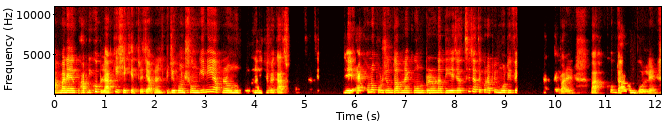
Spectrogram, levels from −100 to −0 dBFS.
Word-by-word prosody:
মানে 235 +1 +7 0.3
আপনি 235 +1 0
খুব 320 - +2
লাকি 195 +6 +3
সেক্ষেত্রে 195 -5 -2
যে - - 0
আপনার 195 +2 0 0.3
জীবনসঙ্গিনী 235 +3 +3 0.2
আপনার 240 -4 0
অনুপ্রেরণা 215 0 0
হিসেবে 215 0 -5
কাজ 190 0 +2 0.2
করছে 195 +1 -35 0.2
জি, - - -9 0.5
জি 230 - +5 0.2
এখনো 265 +5 -3
পর্যন্ত 245 -1 -1
আপনাকে 230 0 -1
অনুপ্রেরণা 230 +1 +1
দিয়ে 225 0 +5
যাচ্ছে 220 +3 -2
যাতে 295 -2 -3
করে 265 -1 -3
আপনি 260 +1 -6
মোটিভেট 230 +2 0 0.5
থাকতে - - -11
পারেন। 150 -1 -4 0.4
বাহ! - - -1 0.2
খুব 265 -3 -8
দারুন 200 +3 0
বললেন। 175 -4 -3
225 Hz, 155 wpm, -19 LUFS, 205-240 Hz, 0.5 s, মানে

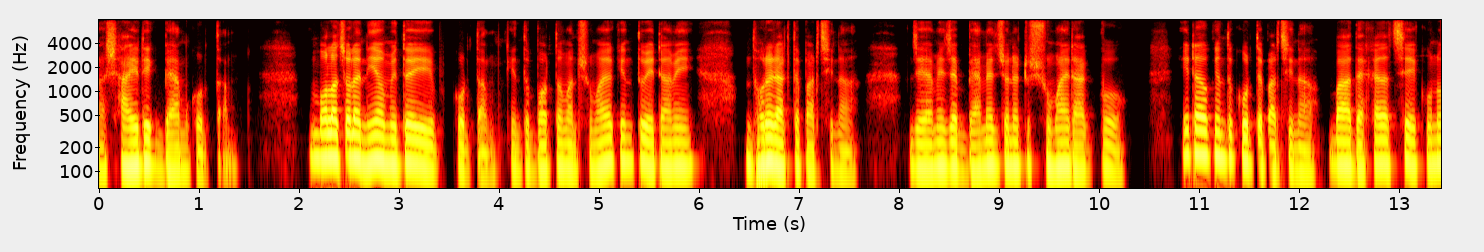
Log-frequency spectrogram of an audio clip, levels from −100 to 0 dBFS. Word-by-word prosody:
শারীরিক 120 0 +3
ব্যায়াম 100 0 -1
করতাম, 120 - -9 0.9
বলা 150 0 +7
চলে 150 -1 +6
নিয়মিতই 130 -2 +4 0.3
করতাম। 90 -3 -5 0.2
কিন্তু 105 0 -6
বর্তমান 110 0 -2
সময়েও 120 +4 0
কিন্তু 130 0 -2
এটা 120 +1 -3
আমি 120 0 +1 0.7
ধরে 125 +2 +6
রাখতে 115 +1 -1
পারছি 100 - -6
না। 90 - -6 0.7
যে, 110 - +1
আমি 115 +2 0
যে 115 - +4
ব্যায়ামের 110 +2 0
জন্য 120 -1 0
একটু 125 - -8
সময় 115 0 +1
রাখবো, 105 +2 -5 0.8
এটাও 160 0 +5
কিন্তু 145 -2 +2
করতে 125 -2 +1
পারছি 105 +1 -3
না 95 - -4 0.3
বা 120 - +3 0.2
দেখা 110 +3 -3
যাচ্ছে 120 +2 -2 0.2
কোনো 125 +1 0
120 Hz, 150 wpm, -22 LUFS, 110-130 Hz, 0.9 s, বলা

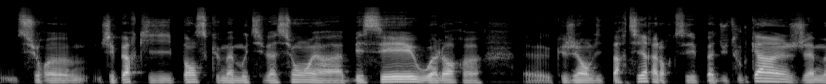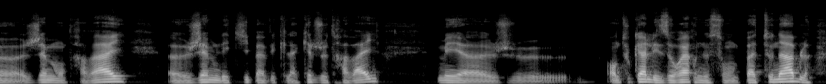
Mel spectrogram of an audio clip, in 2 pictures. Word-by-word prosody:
sur, 90 - -2
heu 90 -1 -2
j'ai - - -2
peur - - +3
qu'il 95 -2 -7
pense 110 +3 +1
que 95 - -11
ma 95 -1 +1
motivation 95 +4 -1
a 85 -3 +2
baissé, 115 +7 +5
ou, 100 -5 +3
alors, 100 +1 +2
heu, 85 -1 -2 0.5
heu, - - -10
que 105 - -6
j'ai 100 +1 -2
envie 95 -1 +2
de - - -37
partir, 135 +6 +1
alors 95 -3 +1
que - - -10
c'est 90 -1 -5
pas 95 +4 -2
du 90 0 -12
tout 105 - -13
le 110 - -20
cas, 145 +2 +6
hein. 130 -3 +5
J'aime 100 0 -2
heu, 80 -4 -4
j'aime 100 +3 -2
mon 90 -2 -5
travail, 115 +10 +2 0.4
heu, 80 0 -4
j'aime 105 +4 0
l'équipe 100 +2 -7
avec 85 -2 -8
laquelle 85 +6 -7
je 95 -2 -5
travaille. 100 - -1 0.6
Mais, 95 -1 0
heu, 80 -3 -2
je 80 -2 -11 0.4
en 90 - -2
tout - - -11
cas, 120 - +5
les 100 -4 -1
horaires 105 +2 +2
ne 90 -2 -3
sont 85 -2 -7
pas 95 +3 0
tenables 115 0 +3
95 Hz, 190 wpm, -23 LUFS, 90-105 Hz, 0.6 s, cas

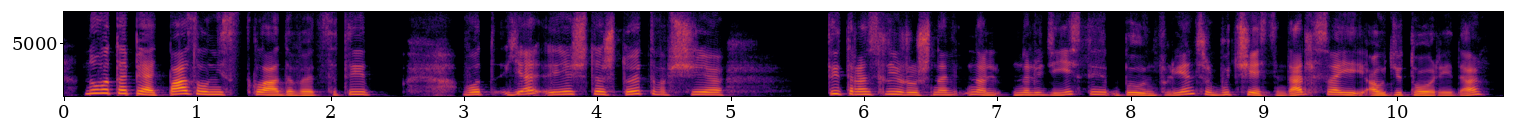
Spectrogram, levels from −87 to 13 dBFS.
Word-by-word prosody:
Ну 330 +3 +1
вот 350 -2 +2
опять: 235 -11 +4
пазл 270 0 +7
не 230 -1 0
складывается, 175 -6 +1
ты 235 +1 -4 0.7
Вот 225 +2 -1
я 255 +8 0
я 235 +4 -1
считаю, 255 -1 0
что 240 +2 0
это 270 -1 -2
вообще 220 0 -1 0.7
ты 290 - +1
транслируешь 245 -5 -1
на 205 -1 -2
на 205 -5 -3
на 195 +2 -4
людей, 195 -2 -5
если 235 -1 -4
ты 215 - -14
был 190 +2 +1
инфлюенсер, 220 - -4
будь 210 +3 -6
честен, 180 -8 -1
да, 220 - +5
для 230 - -10
своей 205 -5 0
аудитории, 170 -4 0
да? 165 - -1
220 Hz, 170 wpm, -21 LUFS, 185-245 Hz, 0.7 s, пазл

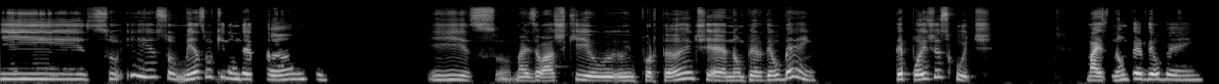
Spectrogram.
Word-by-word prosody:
Isso, 245 -2 0
isso. 340 - 0
Mesmo 295 +8 +1
que 335 - -5
não 260 -3 0
dê 250 -1 +4
tanto, 235 +3 -1 1.2
isso, 215 +3 -2
mas 175 -2 -3
eu 190 - +2
acho 170 +1 0
que 210 -4 0
o 180 -1 +3
o - - +2
importante 190 +9 0
é 185 -2 +3
não 180 0 -3
perder 200 +1 0
o 225 - 0
bem. 280 - 0 0.8
Depois 245 0 +4
discute, 345 +1 -3 0.9
mas 195 -1 +4
não 200 +4 -1
perder 250 -1 +4
o 240 - +3
bem. 215 -1 -3
235 Hz, 135 wpm, -22 LUFS, 195-255 Hz, 1.2 s, dê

